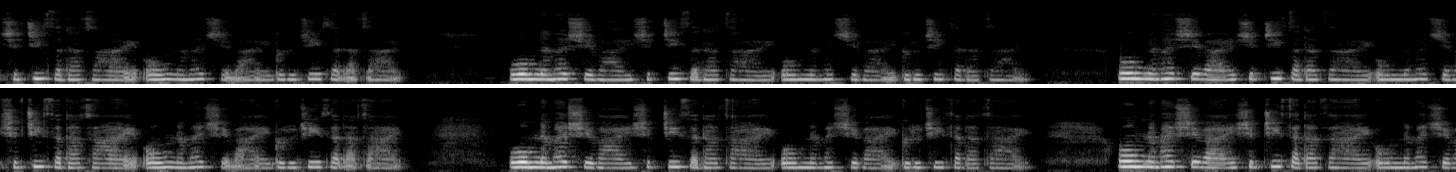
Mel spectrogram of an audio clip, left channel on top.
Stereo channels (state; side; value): normal; both; correlation 0.35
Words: शिव जी सदा सहाय। ओम नमः शिवाय, गुरु जी सदा सहाय। ओम नमः शिवाय, शिव जी सदा सहाय। ओम नमः शिवाय, गुरु जी सदा सहाय। ओम नमः शिवाय, शिव जी सदा सहाय। ओम नमः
